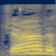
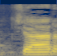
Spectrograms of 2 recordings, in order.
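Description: First: The word is said heavily, with added weight. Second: The word is said lightly, without weight. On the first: The speaker calls it right. "ਇਹ ਭਾਰਾ ਉਚਾਰਨ ਕਰਨਾ" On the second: The speaker calls it wrong. "ਚਰ ਨਹੀਂ ਕਹਿਣਾ"

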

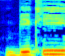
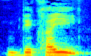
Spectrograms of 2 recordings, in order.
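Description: First: The word ends in a short 'khi' sound. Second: The word ends in a long 'khai' sound. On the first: The speaker calls it wrong. "ਬਿਖੀ ਨੀ ਕਹਿਣਾ" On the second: The speaker calls it right. "ਇਹ ਬਿਖਾਈ ਉਚਾਰਨ ਕਰਨਾ"

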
